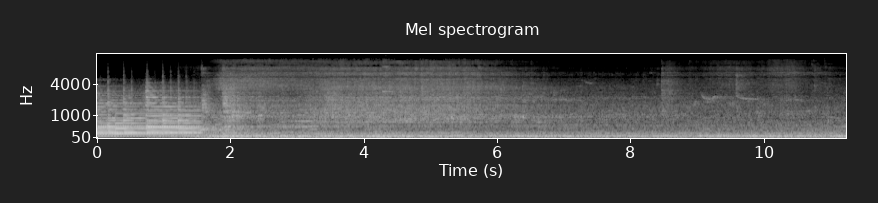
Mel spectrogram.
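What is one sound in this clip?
An elevator hums and rumbles steadily as it rises.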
